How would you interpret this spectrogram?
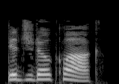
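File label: "digital clock", en, British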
